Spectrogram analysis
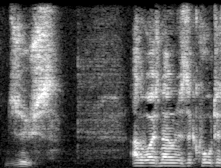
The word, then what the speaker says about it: DZUS: In this little film, I'm going to try to unravel the mystery of the DZUS fastener, spelt DZUS, pronounced Zeus, otherwise known as the quarter turn fastener.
